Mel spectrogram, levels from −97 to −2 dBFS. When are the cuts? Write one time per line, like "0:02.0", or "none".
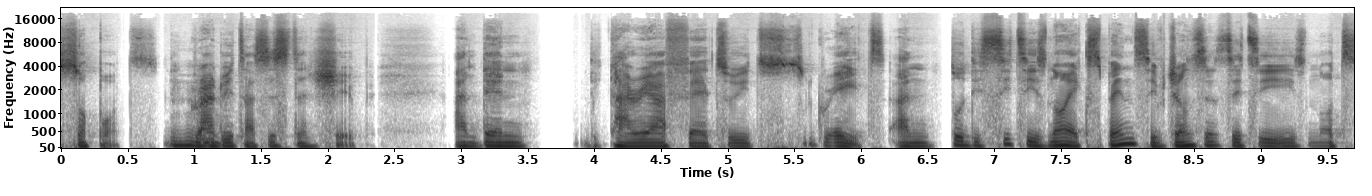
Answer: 0:06.7

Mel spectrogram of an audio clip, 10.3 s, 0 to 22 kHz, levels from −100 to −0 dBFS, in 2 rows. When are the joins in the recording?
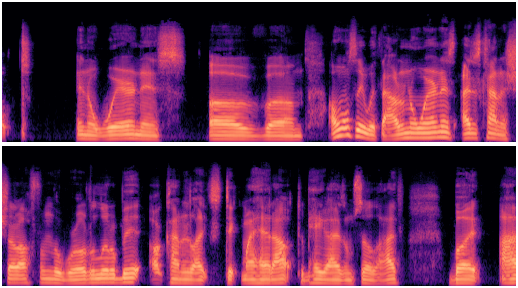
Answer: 0:08.2

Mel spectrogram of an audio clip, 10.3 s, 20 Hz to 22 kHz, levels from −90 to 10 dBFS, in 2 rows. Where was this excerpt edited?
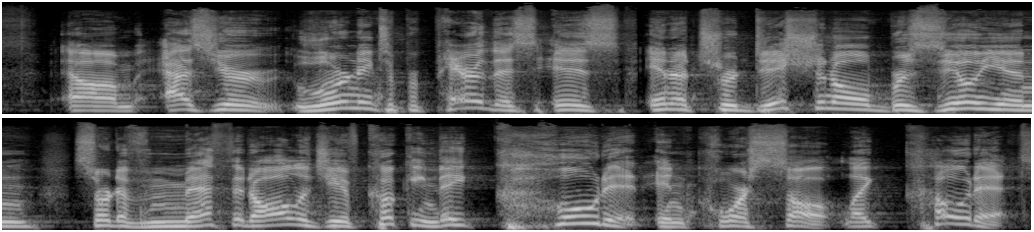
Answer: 0:03.2

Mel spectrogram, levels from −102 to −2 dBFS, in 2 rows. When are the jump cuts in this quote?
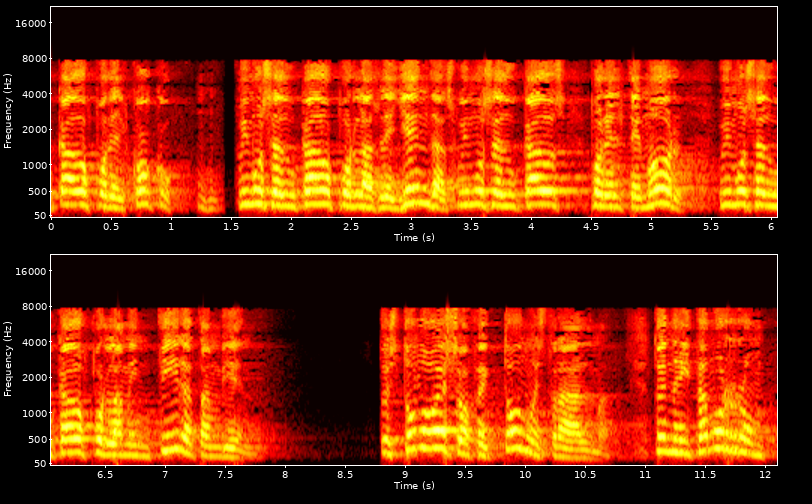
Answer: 0:01.4

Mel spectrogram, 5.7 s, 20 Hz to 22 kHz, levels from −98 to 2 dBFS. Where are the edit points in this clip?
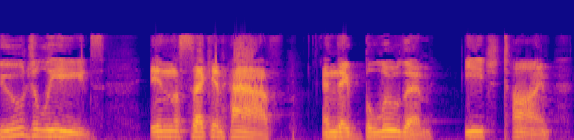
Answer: none

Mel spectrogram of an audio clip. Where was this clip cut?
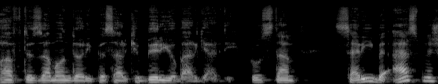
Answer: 0:02.4

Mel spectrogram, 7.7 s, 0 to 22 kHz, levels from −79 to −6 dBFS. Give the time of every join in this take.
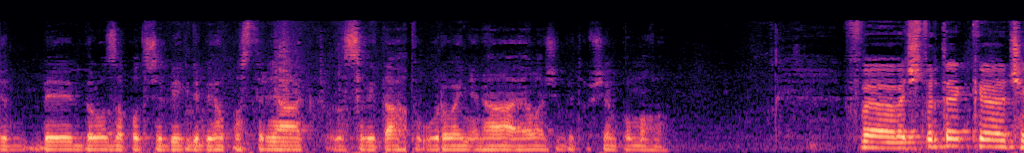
0:03.0

